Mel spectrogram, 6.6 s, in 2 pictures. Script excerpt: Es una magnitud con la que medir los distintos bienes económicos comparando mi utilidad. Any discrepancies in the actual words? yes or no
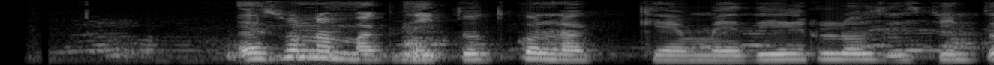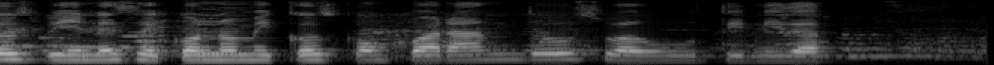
yes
